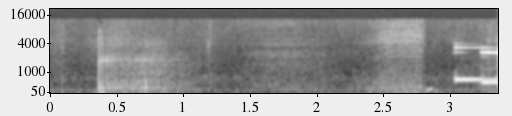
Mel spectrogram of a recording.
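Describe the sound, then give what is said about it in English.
A loud two-note electronic ding-dong chime, stepping down in pitch, as someone joins an online call, sounding at the very end after a stretch of quiet background hiss with a couple of faint clicks. “Ding dong.”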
